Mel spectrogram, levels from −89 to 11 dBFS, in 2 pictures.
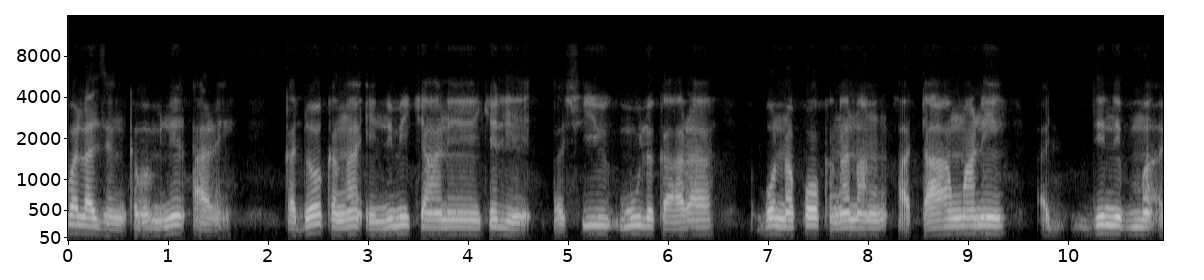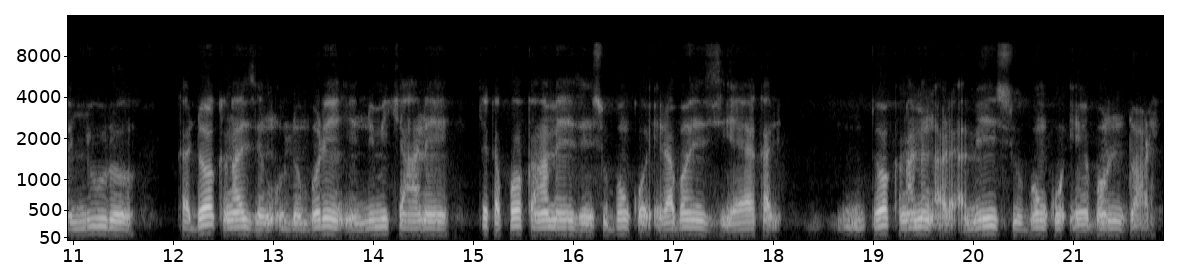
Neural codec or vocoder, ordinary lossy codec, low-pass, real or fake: vocoder, 22.05 kHz, 80 mel bands, WaveNeXt; Opus, 32 kbps; 9.9 kHz; fake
